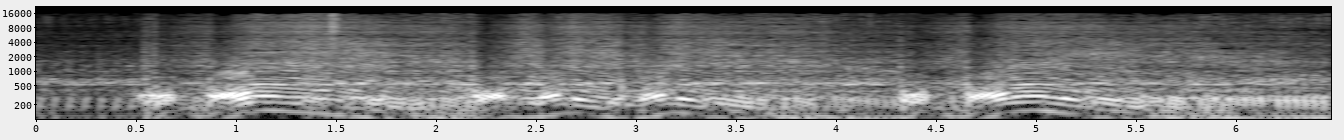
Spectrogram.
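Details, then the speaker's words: CSC RX3 single-cylinder after the first valve adjustment, blipped up and down several times, revs climbing cleanly and settling to an even idle; "she sure does sound nice now", normal revving. "she sure does sound nice now"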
